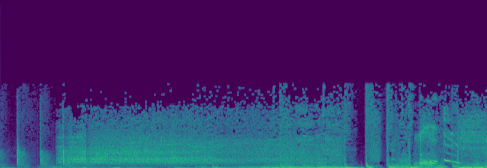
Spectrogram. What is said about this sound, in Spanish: Un aplauso, cómo no.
